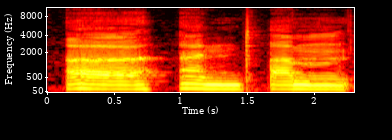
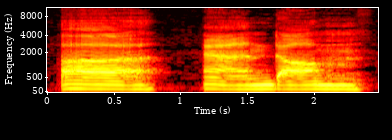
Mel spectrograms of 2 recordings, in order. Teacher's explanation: compare the flat mid-central uh and um of rp with the more open fronter uh and um of general american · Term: hesitation sounds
